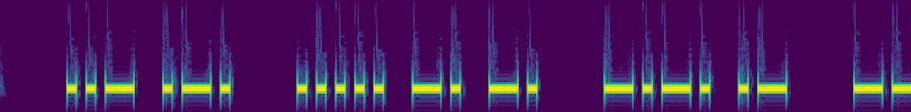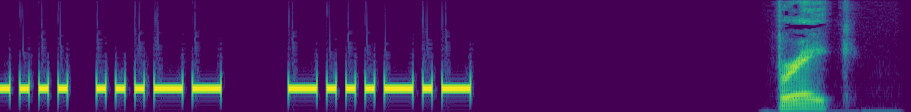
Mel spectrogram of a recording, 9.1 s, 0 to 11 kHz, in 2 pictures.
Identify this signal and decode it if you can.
Morse code, heard as a keyed tone, about 24 wpm, 700 Hz. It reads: UR 5NN CA 73 <BK>
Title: Speed-Racing Common QSO Phrases - 25wpm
